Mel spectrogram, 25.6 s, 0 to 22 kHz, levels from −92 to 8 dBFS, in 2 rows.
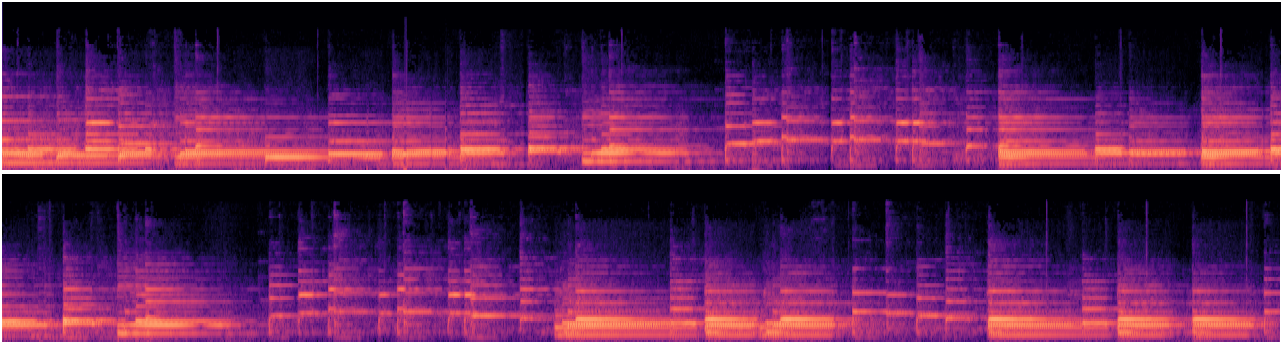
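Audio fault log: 3.49–5.26 s, scattered short gaps: brief ticks and smears, about seven tiny holes up to roughly 30 ms, each filled by extending the last sound after packets went missing.
6.48–8.30 s, scattered short gaps: lighter hiccups, about five holes of roughly 20 ms at most, where lost or late packets were covered by continuing the preceding sound.
12.61–12.64 s and 13.17–13.23 s, short stall from a late packet: a sound is briefly held too long, stretched by 17 ms and then 38 ms, while the jitter buffer ran empty. Playback then resumed in place, with nothing lost.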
